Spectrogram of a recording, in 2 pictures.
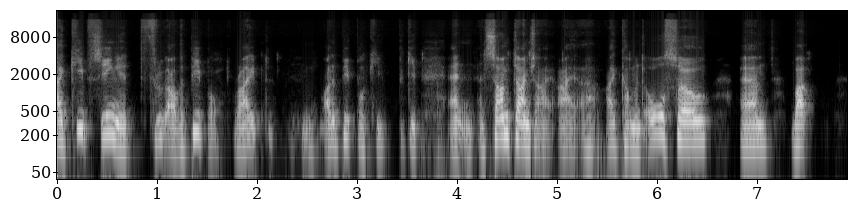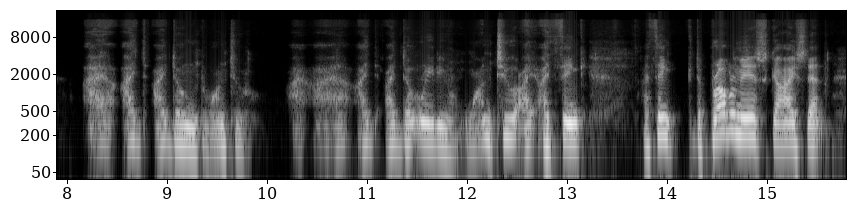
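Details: Adult man who stutters, talking live in a solo stream; stuttering.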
